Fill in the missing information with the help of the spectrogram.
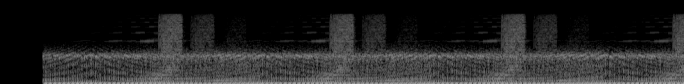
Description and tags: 140 sound fx 3
140 bpm dubstep sound fx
